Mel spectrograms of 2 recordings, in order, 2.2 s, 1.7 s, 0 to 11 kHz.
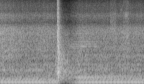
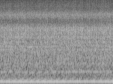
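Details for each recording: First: Nissan Altima SE-R idling after intake manifold leak fixed: steady even idle at about 900 rpm with no hunting or stumble, running properly. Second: Nissan Altima SE-R at idle: thin, constant high hiss-whistle over the low hum from an intake vacuum leak at the catch can hose fitting into the intake; resealing planned, idle returned to normal once addressed.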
